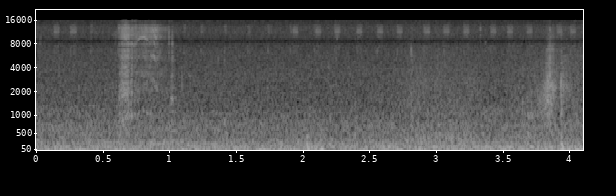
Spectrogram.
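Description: Two brief rustles, one about half a second in and one near the end, over a low steady rumble.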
